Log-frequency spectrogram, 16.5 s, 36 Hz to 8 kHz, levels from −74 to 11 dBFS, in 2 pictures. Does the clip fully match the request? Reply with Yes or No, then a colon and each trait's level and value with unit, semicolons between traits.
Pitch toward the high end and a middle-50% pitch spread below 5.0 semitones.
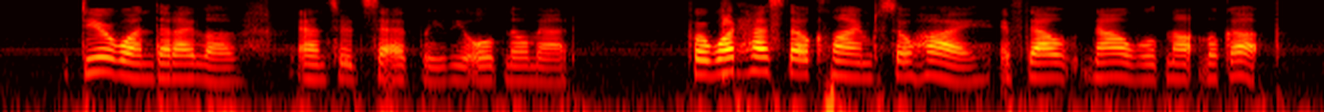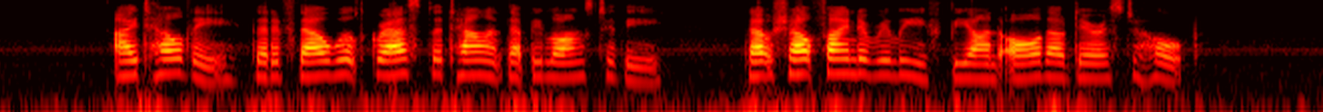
Yes: high, 200 Hz; average, 2.9 semitones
